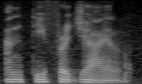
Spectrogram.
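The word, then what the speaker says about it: antifragile: pronounce-nya yang benar adalah anti fragile.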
